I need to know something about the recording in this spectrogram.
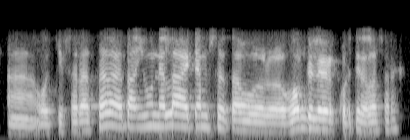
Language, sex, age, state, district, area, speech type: Kannada, male, 45-60, Karnataka, Gadag, rural, conversation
